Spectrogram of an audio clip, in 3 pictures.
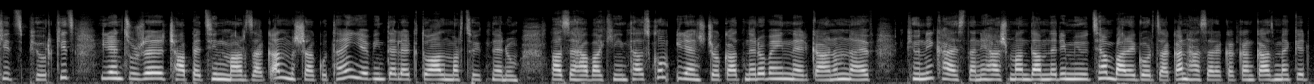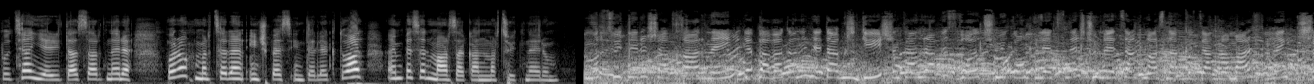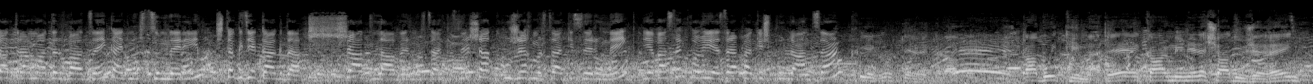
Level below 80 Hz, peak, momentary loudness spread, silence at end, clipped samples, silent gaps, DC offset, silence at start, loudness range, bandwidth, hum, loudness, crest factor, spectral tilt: -38 dBFS; -2 dBFS; 6 LU; 0 s; under 0.1%; 18.90-18.98 s; under 0.1%; 0 s; 3 LU; 13.5 kHz; none; -16 LUFS; 14 dB; -4.5 dB/octave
